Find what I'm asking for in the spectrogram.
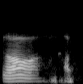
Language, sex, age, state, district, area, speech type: Assamese, male, 60+, Assam, Dhemaji, rural, conversation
